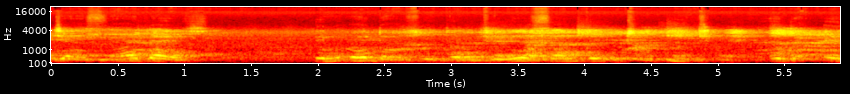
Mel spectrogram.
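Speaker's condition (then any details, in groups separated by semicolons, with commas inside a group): Cerebral palsy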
